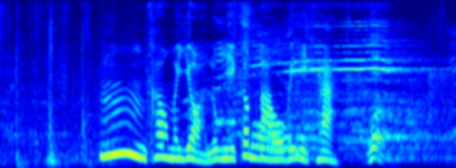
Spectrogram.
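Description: A young woman shouts loudly.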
